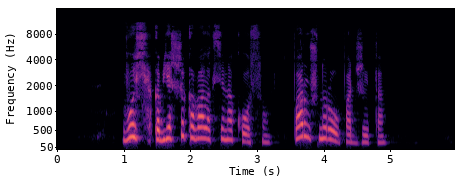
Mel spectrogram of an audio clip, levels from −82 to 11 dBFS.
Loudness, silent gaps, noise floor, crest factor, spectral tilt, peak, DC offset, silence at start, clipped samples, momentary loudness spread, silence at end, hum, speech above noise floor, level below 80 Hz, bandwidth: -26 LUFS; none; -81 dBFS; 20 dB; -4.5 dB/octave; -8 dBFS; under 0.1%; 1 s; under 0.1%; 17 LU; 1.05 s; none; 56 dB; -84 dBFS; 11.5 kHz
